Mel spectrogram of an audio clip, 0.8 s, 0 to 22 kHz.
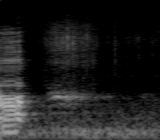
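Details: A Canada goose at the Save Our Seabirds bird rescue in Sarasota, 2 March 2019, gives one short, brassy, nasal honk at the start, followed by a faint background murmur.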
